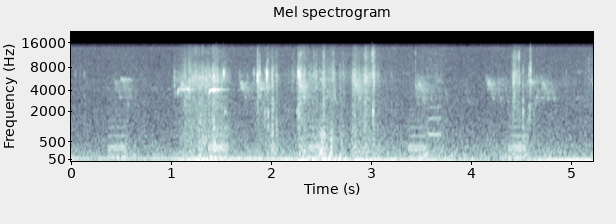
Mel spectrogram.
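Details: Eurasian jay in the Eifel near Dohr, Germany, giving harsh, rasping screeches in a few ragged bursts a second or so apart, fairly distant, with faint high chirps and low background rumble.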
